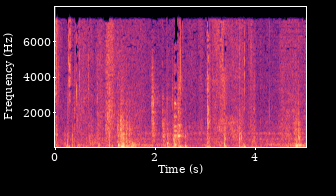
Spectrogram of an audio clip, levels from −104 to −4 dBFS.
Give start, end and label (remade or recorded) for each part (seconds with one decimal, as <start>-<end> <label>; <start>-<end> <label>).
0.0-4.2 recorded; 4.2-5.0 remade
